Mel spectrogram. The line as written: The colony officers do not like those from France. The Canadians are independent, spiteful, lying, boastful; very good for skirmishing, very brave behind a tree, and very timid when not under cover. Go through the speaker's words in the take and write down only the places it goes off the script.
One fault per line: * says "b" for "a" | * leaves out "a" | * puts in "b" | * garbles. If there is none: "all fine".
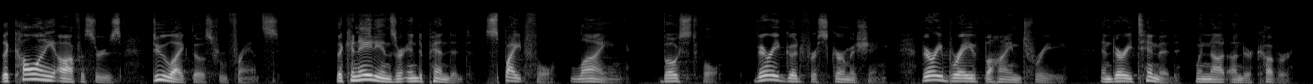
* leaves out "not"
* leaves out "a"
